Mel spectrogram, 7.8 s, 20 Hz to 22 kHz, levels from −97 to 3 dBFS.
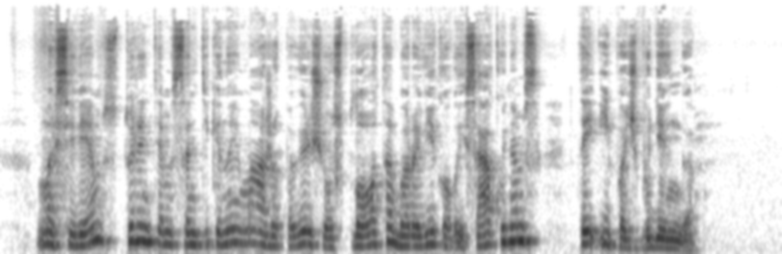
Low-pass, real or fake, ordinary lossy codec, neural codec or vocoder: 19.8 kHz; real; MP3, 96 kbps; none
